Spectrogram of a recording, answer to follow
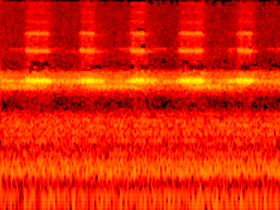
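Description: Crickets chirping in an even, repeating rhythm: the stock comic sound effect for an awkward silence after a confusing explanation.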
